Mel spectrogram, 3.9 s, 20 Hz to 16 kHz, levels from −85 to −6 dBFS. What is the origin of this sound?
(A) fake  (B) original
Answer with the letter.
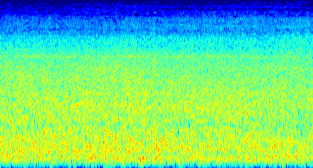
B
